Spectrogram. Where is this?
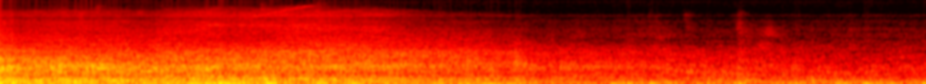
in a residential area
